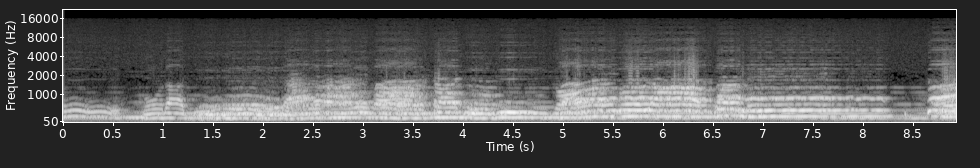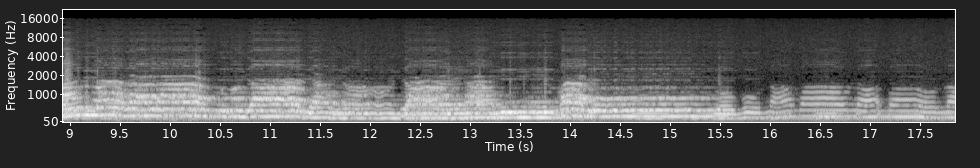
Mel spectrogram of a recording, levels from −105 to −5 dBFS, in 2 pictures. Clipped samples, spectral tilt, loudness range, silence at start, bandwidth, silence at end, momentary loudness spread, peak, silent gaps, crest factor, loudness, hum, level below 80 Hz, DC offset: under 0.1%; -10 dB/octave; 3 LU; 0 s; 8 kHz; 0 s; 10 LU; -4 dBFS; none; 14 dB; -19 LUFS; none; -54 dBFS; under 0.1%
